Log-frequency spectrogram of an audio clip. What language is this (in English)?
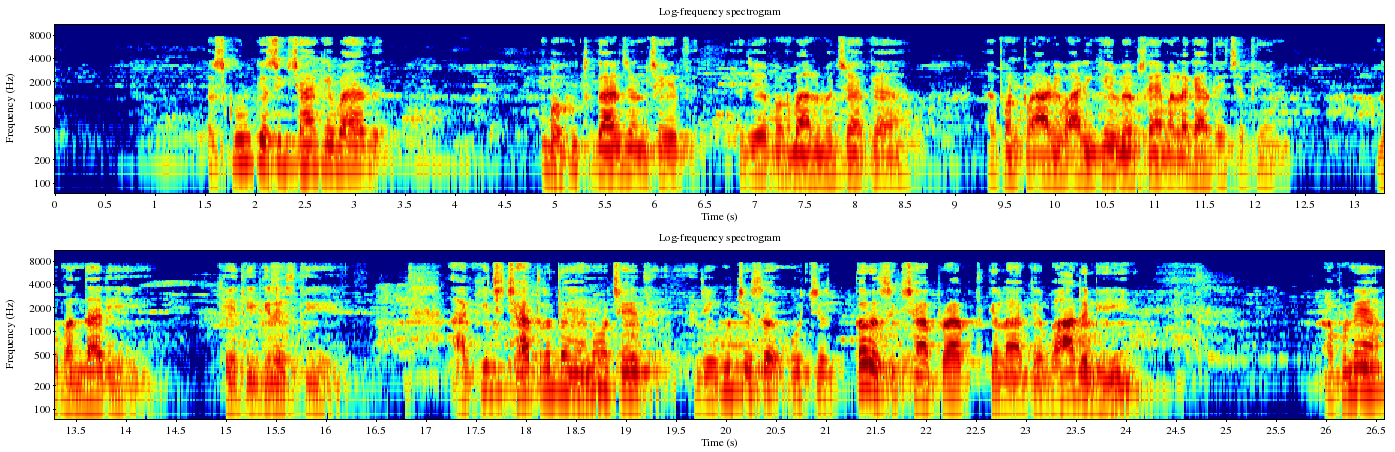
Maithili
